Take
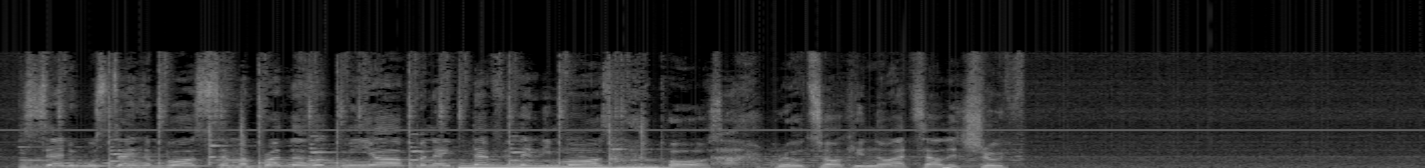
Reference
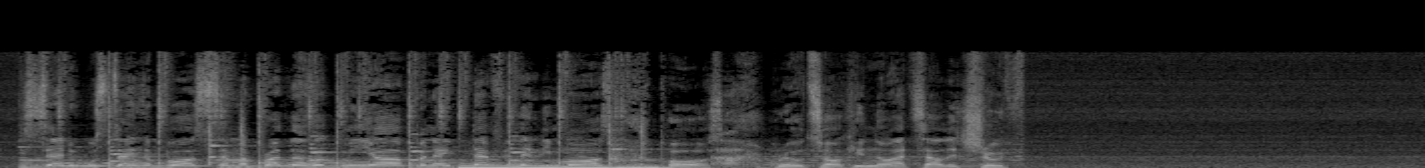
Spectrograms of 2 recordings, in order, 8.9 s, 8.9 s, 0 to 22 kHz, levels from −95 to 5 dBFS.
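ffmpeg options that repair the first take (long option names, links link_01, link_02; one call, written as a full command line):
ffmpeg -i in.wav -filter_complex "[0:a]adeclick=threshold=4,bandreject=frequency=5000:width=30,asplit=3[link_01][link_02][link_03];[link_01]afade=type=out:start_time=5.88:duration=0.02[link_04];[link_02]highpass=frequency=140:width=0.5412,highpass=frequency=140:width=1.3066,afade=type=in:start_time=5.88:duration=0.02,afade=type=out:start_time=6:duration=0.02[link_05];[link_03]afade=type=in:start_time=6:duration=0.02[link_06];[link_04][link_05][link_06]amix=inputs=3:normalize=0" out.wav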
